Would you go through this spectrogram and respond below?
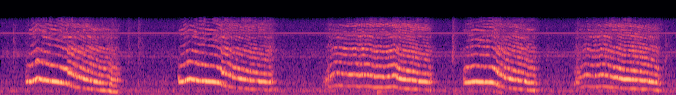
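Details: Indoor female dog crying to be let out to beg at the dinner table while people eat elsewhere; five repeated plaintive whines about every three seconds, each starting high and falling in pitch, with quiet gaps between.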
